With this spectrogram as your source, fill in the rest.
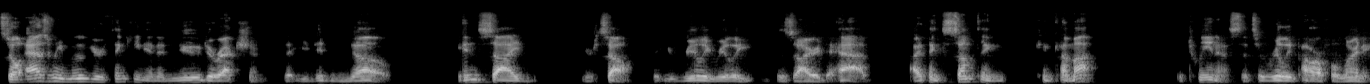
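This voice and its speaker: Here a man has an ordinary speaking voice, pitched fairly low, at a moderate pace. His intonation is lively, with big swings in loudness. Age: 50s. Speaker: dating coach. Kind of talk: interview.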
